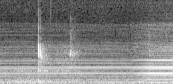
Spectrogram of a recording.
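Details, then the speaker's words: Rebuilt organ tube amplifier converted for hi-fi, working with no leakage: constant buzzing hum with a thin edgy top that gets worse at higher voltage, suspected filament hum, cause unconfirmed. "oh my god it hums a lot like i said it's most likely due to and it gets worse with higher voltage this sounds like filament more than anything"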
